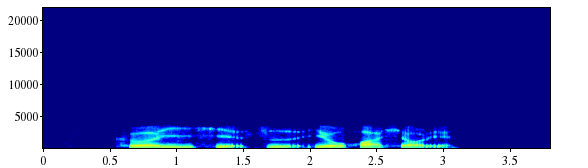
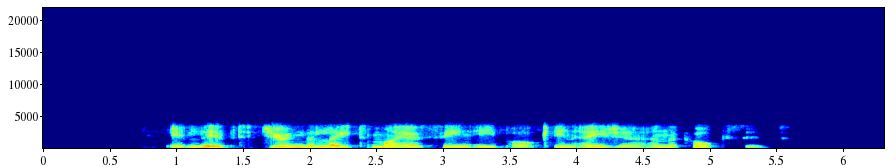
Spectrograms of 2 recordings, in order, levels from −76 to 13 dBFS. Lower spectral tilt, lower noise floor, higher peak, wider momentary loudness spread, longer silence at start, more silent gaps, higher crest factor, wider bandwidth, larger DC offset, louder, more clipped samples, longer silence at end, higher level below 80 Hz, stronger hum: second, -5.5 dB/octave vs -10 dB/octave; first, under -90 dBFS vs -81 dBFS; second, -10 dBFS vs -2 dBFS; about the same, 9 LU vs 9 LU; second, 0.6 s vs 0.95 s; neither; about the same, 20 dB vs 20 dB; second, 3.8 kHz vs 4.2 kHz; neither; second, -29 LUFS vs -20 LUFS; neither; second, 0.75 s vs 0.9 s; second, -72 dBFS vs -58 dBFS; neither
